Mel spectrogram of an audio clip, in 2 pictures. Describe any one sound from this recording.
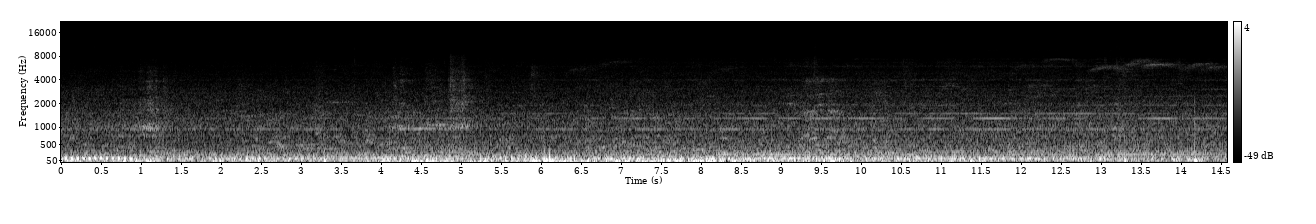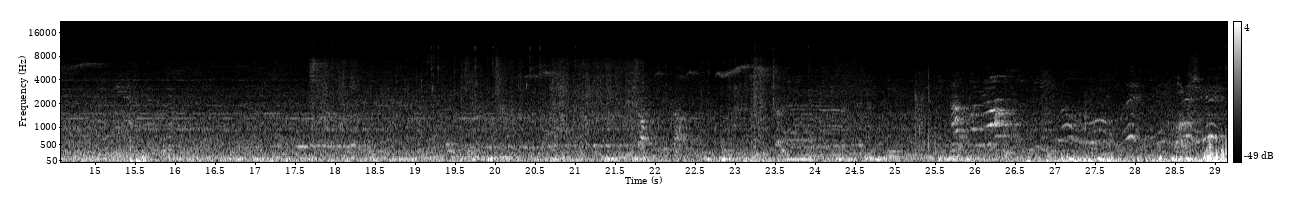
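Footsteps tap on a stone street.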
